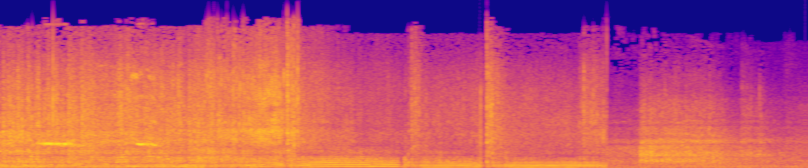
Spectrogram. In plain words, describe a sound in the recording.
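Gravel sprays and crunches under a car's tyres.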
